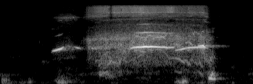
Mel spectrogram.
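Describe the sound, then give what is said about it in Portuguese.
Someone imitates a referee's final whistle at the end of a game with their mouth: one long, breathy, shrill blast lasting about a second and a half, heavy with airy hiss, otherwise alone. “Acabou o jogo. Faz o barulho da pita aí, pessoal.”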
